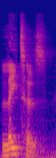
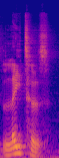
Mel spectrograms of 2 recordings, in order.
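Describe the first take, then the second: Both takes have the same delivery.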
